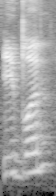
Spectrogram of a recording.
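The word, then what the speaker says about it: Eadlyn: and now their oldest uh whose name is idlin there's a lot of controversy on how to pronounce it but we looked it up and it's edlin she's going to have her own selection Y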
